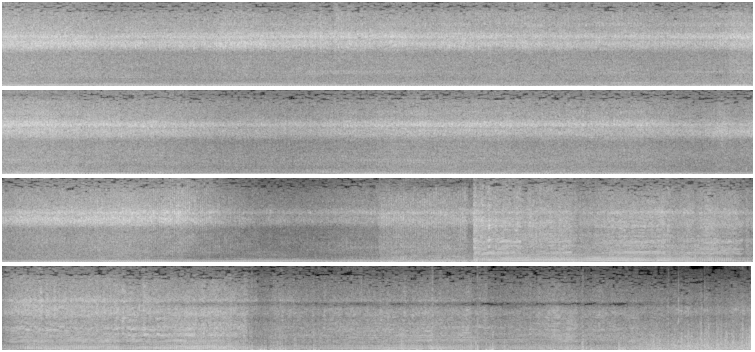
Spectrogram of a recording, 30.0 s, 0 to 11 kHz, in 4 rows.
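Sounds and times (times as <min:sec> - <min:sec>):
engine revving: 0:00.0 - 0:30.0.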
